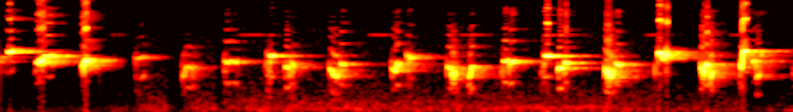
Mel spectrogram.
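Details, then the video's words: Sooty-headed bulbul singing at dawn, long 'ropel' song: separated whistled notes with downward slurs, starting sparse then quickening to roughly three per second, quiet background. "ROPELAN TRUCUKAN Terbaik subuh pagi hari"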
